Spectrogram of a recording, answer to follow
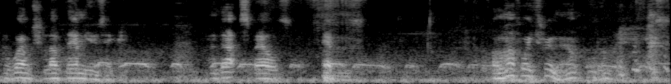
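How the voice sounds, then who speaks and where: A man reads a poem aloud to a gathering of friends in measured, halting short phrases, with informal asides. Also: mid-range voice. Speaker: reader of a poem at a birthday gathering. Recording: distant mic with clear background noise.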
